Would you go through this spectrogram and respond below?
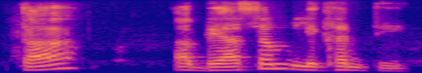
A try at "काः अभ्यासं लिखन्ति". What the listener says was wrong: kaha not ka ka te kaha visarga you have to say the visarga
